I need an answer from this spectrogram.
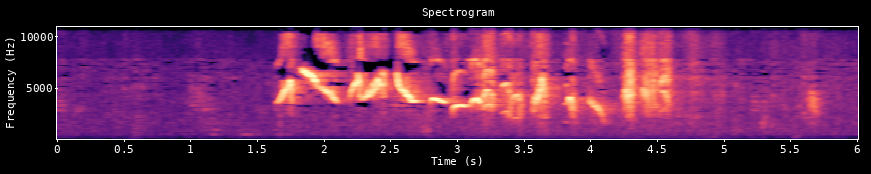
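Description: Oriental magpie-robin singing: a burst of quick, varied whistled notes sliding up and down, starting about two seconds in and lasting about three seconds.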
